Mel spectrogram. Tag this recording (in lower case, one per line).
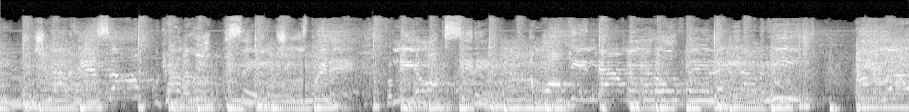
music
